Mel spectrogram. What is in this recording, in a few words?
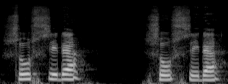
"sossetv", Muscogee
